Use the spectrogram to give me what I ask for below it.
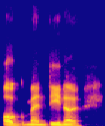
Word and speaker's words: Og Mandino: This book is of course being Afrikaans, you would pronounce it differently to me, but I pronounce it as Og Mandino.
